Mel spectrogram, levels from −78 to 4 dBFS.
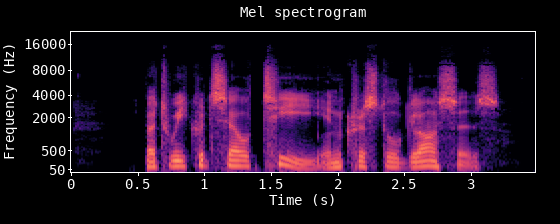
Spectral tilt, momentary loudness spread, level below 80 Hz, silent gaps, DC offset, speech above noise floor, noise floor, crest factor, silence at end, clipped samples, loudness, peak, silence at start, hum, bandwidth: -3.5 dB/octave; 7 LU; -48 dBFS; none; under 0.1%; 41 dB; -61 dBFS; 18 dB; 0.25 s; under 0.1%; -19 LUFS; -2 dBFS; 0.55 s; none; 16 kHz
